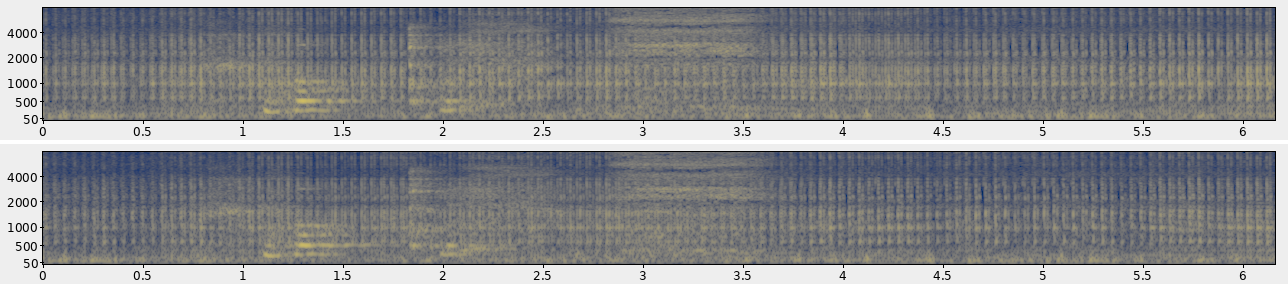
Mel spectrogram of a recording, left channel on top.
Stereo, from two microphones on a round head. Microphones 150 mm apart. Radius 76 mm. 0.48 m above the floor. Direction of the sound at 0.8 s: 60° left (ahead or behind).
